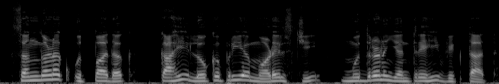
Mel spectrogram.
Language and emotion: Marathi, neutral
